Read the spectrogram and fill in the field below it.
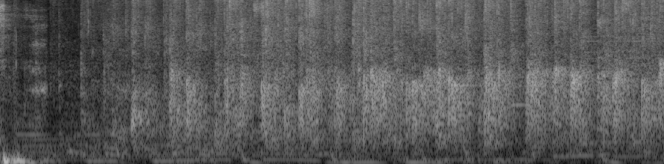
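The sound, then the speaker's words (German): An audience at the Club der polnischen Versager applauds in a steady, dense wash of clapping that holds at an even, fairly loud level throughout, with a low murmur of voices underneath. “Jetzt wäre hier Zeit für Applaus.”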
